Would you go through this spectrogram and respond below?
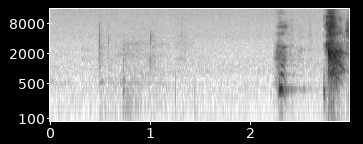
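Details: Person sneezing: soft sniffing breaths, then two sharp explosive sneezes in quick succession.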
